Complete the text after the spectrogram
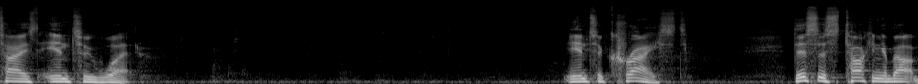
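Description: A man speaks calmly into a microphone, with pauses between phrases.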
